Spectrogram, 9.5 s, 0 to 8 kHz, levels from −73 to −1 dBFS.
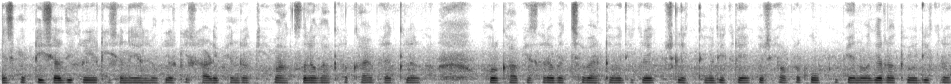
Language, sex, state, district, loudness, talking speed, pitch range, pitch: Hindi, female, Bihar, Saharsa, -20 LUFS, 265 wpm, 195-205 Hz, 200 Hz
